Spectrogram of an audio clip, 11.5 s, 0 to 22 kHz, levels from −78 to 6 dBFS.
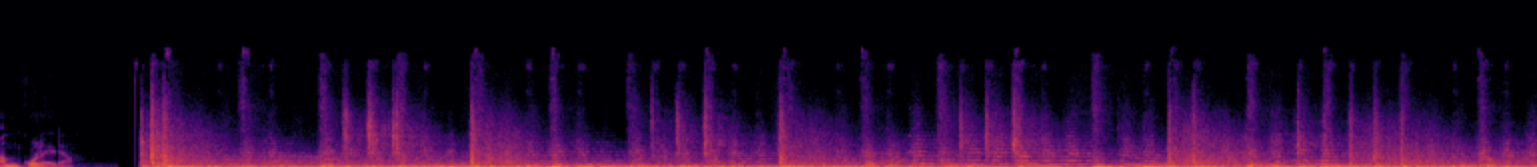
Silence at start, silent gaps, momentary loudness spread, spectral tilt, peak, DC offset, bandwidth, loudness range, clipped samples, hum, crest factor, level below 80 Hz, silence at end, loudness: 0 s; 0.90-0.97 s; 4 LU; -6 dB/octave; -8 dBFS; under 0.1%; 16 kHz; 1 LU; under 0.1%; none; 16 dB; -30 dBFS; 0 s; -26 LUFS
